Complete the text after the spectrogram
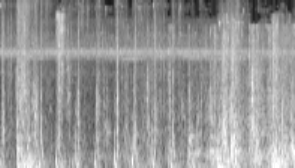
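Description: Wooden planks knock into place.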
